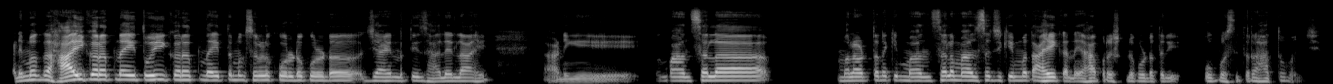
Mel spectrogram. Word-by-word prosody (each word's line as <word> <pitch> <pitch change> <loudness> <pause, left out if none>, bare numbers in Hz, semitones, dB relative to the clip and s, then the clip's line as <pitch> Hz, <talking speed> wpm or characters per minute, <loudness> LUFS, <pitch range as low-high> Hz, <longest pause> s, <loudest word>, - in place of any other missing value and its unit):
आणि 170 - -2
मग 210 +2 0 0.2
हाही 220 +3 +9
करत 225 -1 +5
नाही, 220 -1 +6
तोही 210 +2 +5
करत 210 -1 0
नाही. 195 -1 +2
तर - - -2
मग 205 0 -4
सगळं 200 0 +2
कोरडं-कोरडं 95 - 0
जे 175 +1 -4
आहे 170 0 -1
ना, 170 -1 -6
ते 180 - -3
झालेलं 160 +1 -4
आहे. 155 -2 -5 0.6
आणि 85 +1 -10 0.3
माणसाला, 185 +2 +2 1.2
मला 175 +1 -1
वाटतं 180 +2 -3
ना, - - -3
की 195 - -4
माणसाला 175 +2 -2
माणसाची 185 -1 -1
किंमत 185 0 -2
आहे 170 0 +5
का - - -2
नाही? 145 - -5
हा 145 +2 -1
प्रश्न 150 - -7
कुठेतरी 145 -1 -8 0.4
उपस्थित 150 +1 -10
राहतो 150 +4 -8
म्हणजे. 155 - -21
175 Hz, 160 wpm, -22 LUFS, 155-195 Hz, 1.2 s, हाही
